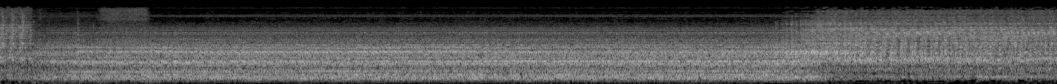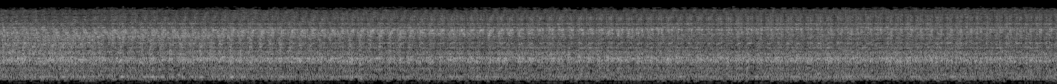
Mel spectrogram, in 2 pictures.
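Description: A milling cutter whines steadily as it bores into a metal engine block.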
